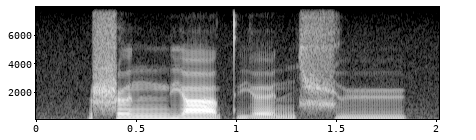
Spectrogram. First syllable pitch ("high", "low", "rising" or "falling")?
high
